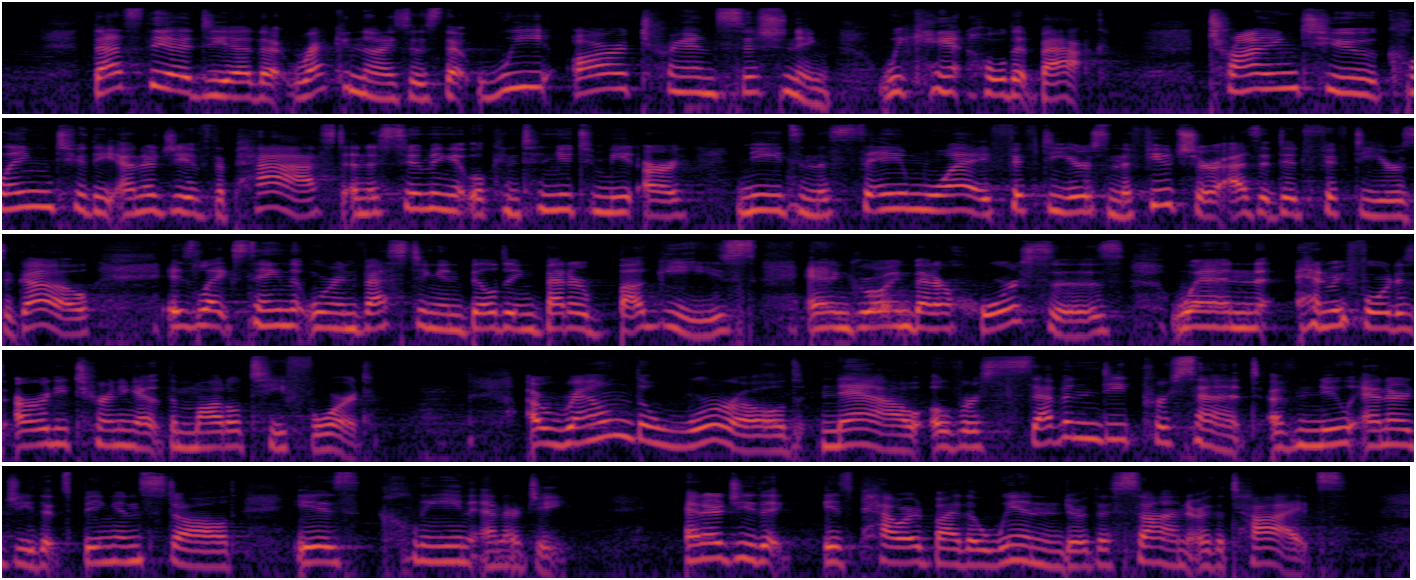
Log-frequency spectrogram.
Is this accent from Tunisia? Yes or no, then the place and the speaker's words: no; Canada; Well, in the U.S., and sadly increasingly here in our own country as well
